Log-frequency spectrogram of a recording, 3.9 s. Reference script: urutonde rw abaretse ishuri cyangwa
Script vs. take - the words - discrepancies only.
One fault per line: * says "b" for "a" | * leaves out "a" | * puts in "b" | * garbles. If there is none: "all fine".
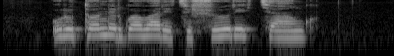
all fine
